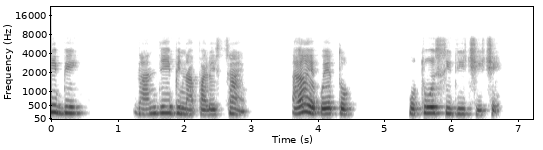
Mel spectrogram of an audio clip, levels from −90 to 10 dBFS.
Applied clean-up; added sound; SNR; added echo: none; none; none; none.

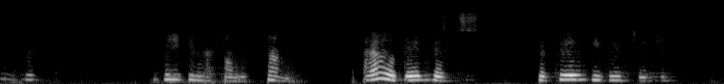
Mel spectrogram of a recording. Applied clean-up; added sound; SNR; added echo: neural mask model DeepFilterNet 3.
